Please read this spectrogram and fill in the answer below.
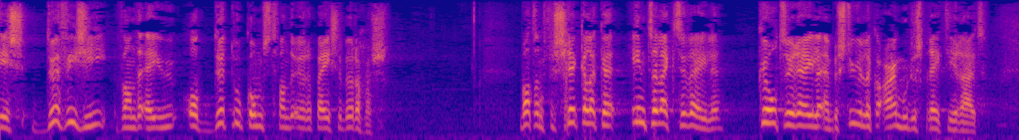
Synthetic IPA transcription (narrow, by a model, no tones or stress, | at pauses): ɪsdəvizivɑndəejyɔp̚dətukɔmstfɑndəøːrowpejsəbɵɹχə̰ɹs | ʋɑtənvəɹsrɪkələkəɪntəlɛk̚tyʋejlə | kɵlˠtyrejləɛnbəstyːɹləkəʔɑɹmudəsprejk̚tɦiːɾœɥt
